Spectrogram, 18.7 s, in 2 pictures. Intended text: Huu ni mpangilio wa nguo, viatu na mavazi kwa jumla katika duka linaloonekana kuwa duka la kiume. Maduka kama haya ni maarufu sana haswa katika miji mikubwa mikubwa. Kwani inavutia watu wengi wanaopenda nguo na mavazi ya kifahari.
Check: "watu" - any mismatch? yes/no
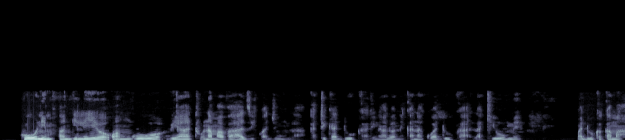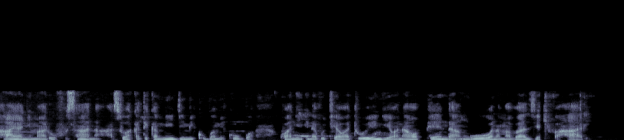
no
